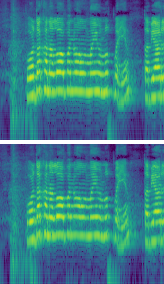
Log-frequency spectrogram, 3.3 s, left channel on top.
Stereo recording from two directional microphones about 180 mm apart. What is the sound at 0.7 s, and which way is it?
Speech, 5° left (ahead or behind).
